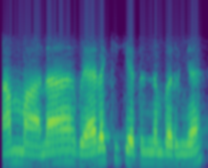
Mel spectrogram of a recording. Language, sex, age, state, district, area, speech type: Tamil, female, 45-60, Tamil Nadu, Thoothukudi, urban, conversation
